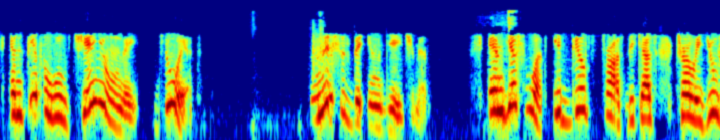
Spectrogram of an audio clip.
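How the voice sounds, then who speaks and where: Someone with a Russian accent talks at a fairly slow pace, with long, frequent pauses and very wide pitch swings. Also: woman, high pitch for a woman. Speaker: marketing consultant. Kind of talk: radio interview. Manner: halting.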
